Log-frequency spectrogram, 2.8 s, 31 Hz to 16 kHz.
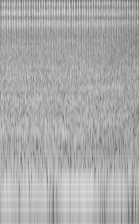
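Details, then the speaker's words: Ford Ka three-cylinder, idling, purge valve duty cycle rising to 9–10%: light, quick ticking about four per second over low idle, stopping when accelerated; canister purge solenoid cycling, normal noise, not an engine fault. "agora vou fazer o seguinte deixar aqui de novo ó tá começando a subir aqui a o funcionamento dela o barulho lá vai começar de novo hein ó 9% 10% a barulheira de"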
